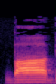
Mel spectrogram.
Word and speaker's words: bas: Bas, the S is silent.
